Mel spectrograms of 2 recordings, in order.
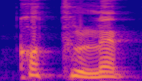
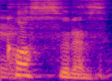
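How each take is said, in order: First: It sounds like the English word cutlet. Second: It sounds like a Japanese-accented katsuretsu. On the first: "커틀렛인데" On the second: "커스레스로 발음한 거예요"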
